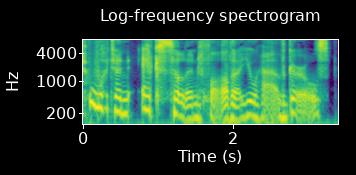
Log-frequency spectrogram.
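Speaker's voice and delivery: high, gushing matron voice; delighted mother. Acted. Mother praising father to her daughters, delighted. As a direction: praise him to the girls with high-pitched delight.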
